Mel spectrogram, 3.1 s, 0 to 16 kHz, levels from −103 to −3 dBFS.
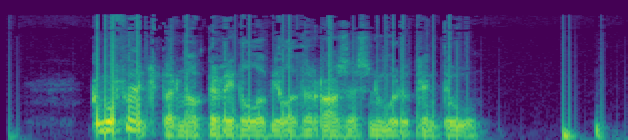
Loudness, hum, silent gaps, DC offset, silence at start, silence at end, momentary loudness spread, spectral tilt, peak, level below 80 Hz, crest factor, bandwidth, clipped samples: -22 LUFS; none; none; under 0.1%; 0.45 s; 0.1 s; 16 LU; -7 dB/octave; -4 dBFS; -38 dBFS; 20 dB; 11.5 kHz; under 0.1%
